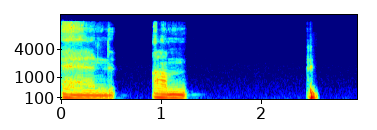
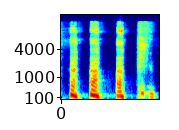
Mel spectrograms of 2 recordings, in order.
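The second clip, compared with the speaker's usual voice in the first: mock chuckle, pitched up; high playful laugh; 12 semitones higher than usual. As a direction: imitate her light chuckle. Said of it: "she chuckles and goes".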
